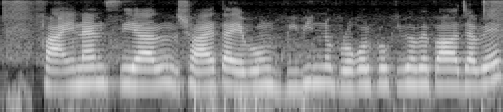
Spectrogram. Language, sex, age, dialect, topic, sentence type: Bengali, female, 18-24, Northern/Varendri, agriculture, question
